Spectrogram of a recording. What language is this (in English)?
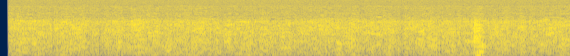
Pashto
